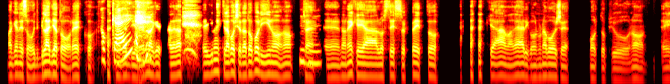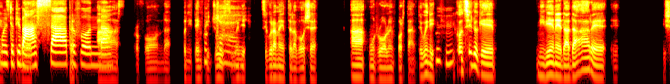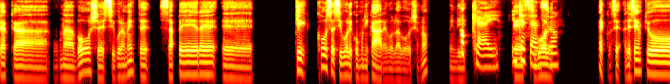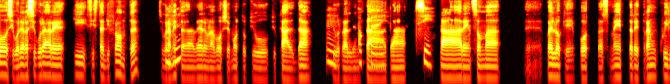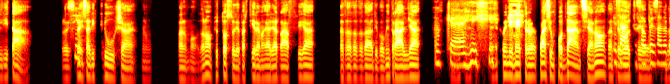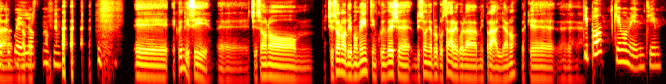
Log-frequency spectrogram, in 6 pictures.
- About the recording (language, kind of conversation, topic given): Italian, podcast, Che consiglio daresti a chi cerca la propria voce nello stile?
- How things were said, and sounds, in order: tapping; chuckle; chuckle; unintelligible speech; other background noise; "raffica" said as "raffiga"; chuckle; unintelligible speech; chuckle; snort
